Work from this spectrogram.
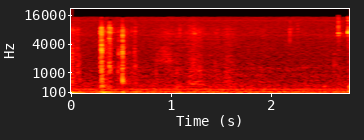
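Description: Keystrokes on a computer keyboard while entering a new password, a few quick soft clicks in a short burst and then a couple more, close and faint over a low room hum.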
